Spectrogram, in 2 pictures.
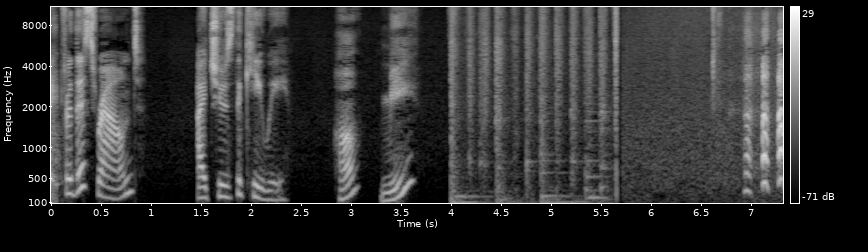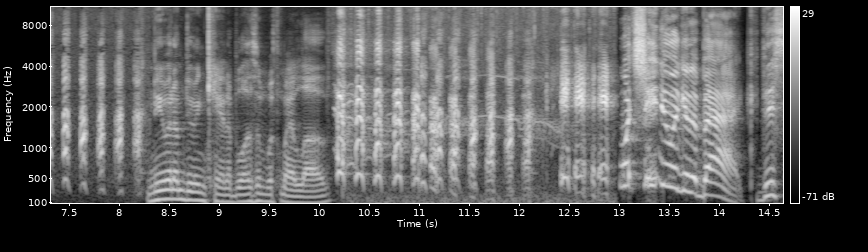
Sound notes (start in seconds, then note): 6.9 laughing; 10.2 cackling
